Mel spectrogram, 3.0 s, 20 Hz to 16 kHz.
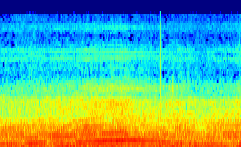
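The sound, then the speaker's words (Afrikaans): A Chevrolet Cruze sedan's 1.4 turbo petrol engine revs loudly, a steady low rumble that swells into a rising rev midway, then settles back. No voices are heard. “Die grootste verbetering is dat die 1.8 plek maak vir 'n 1.4 turbo.”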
